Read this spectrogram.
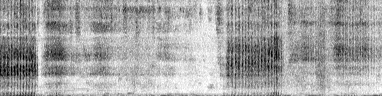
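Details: A sleeping Boerboel snores in low, rumbling breaths that rise and fall irregularly, with a louder burst at the start and softer steady snores afterward.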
